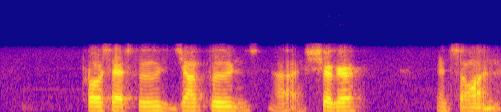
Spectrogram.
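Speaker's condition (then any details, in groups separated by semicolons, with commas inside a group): Parkinson's disease; most symptoms persist, shuffling walk, freezing about 2 years, no medication, healing mantra, daily walks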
